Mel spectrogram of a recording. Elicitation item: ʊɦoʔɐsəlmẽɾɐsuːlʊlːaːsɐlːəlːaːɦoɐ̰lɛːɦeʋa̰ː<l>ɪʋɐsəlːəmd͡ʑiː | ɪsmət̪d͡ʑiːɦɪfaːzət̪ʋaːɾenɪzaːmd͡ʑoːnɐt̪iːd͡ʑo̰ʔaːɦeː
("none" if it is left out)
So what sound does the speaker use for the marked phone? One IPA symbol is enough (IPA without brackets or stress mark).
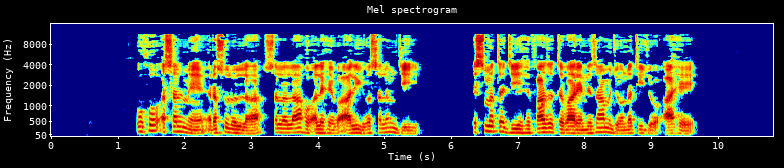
l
